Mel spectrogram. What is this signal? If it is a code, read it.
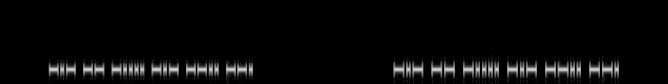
Morse code, heard as a keyed tone, about 38 wpm, 700 Hz. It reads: KM6KZG KM6KZG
